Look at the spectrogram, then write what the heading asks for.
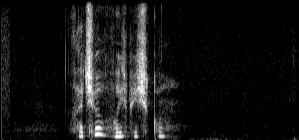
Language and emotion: Russian, neutral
